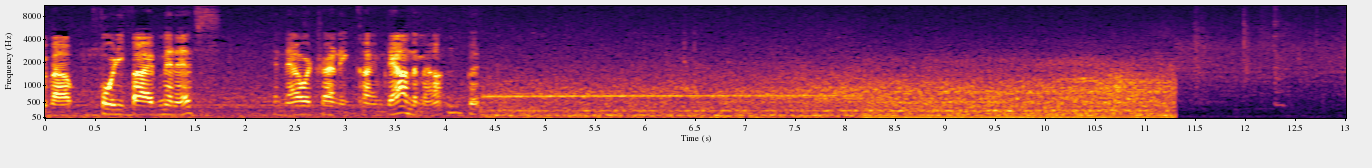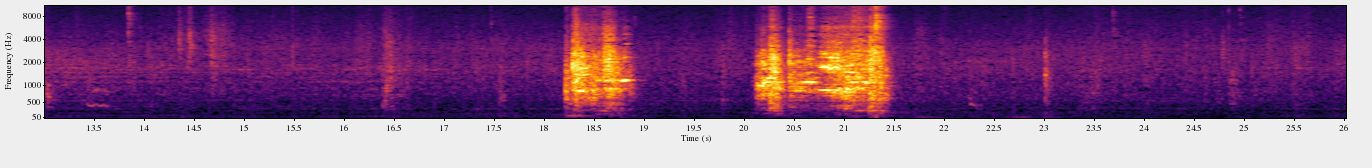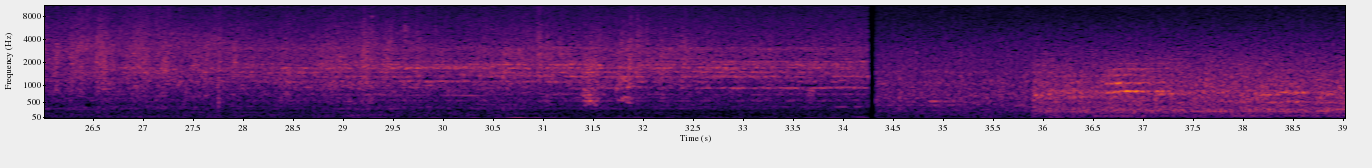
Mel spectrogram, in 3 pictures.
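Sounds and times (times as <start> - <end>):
metal chair scraping on tiled floor: 18.2 - 19.0, 20.1 - 21.5.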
